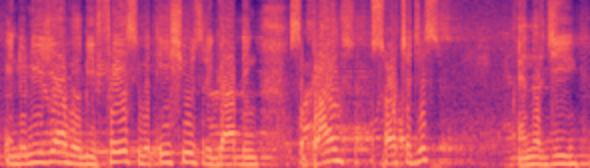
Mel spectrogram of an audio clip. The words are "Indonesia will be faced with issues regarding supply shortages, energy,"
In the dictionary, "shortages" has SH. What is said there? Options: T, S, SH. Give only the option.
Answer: S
